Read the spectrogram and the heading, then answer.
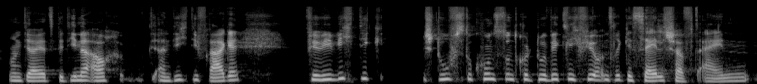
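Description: A woman's voice: mid-range voice, moderate pace, a bit bright. A young woman moderates a stage panel, speaking into a headset mic. Her mid-range voice poses friendly questions to the guests.

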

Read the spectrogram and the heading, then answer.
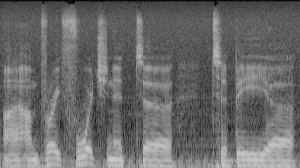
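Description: A middle-aged restaurant manager interviewed on camera, rambling with many fillers and restarts. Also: male voice, mid-range voice, fairly even intonation, measured pace, slight background noise. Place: indoor dinner theater stage. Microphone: handheld mic.

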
